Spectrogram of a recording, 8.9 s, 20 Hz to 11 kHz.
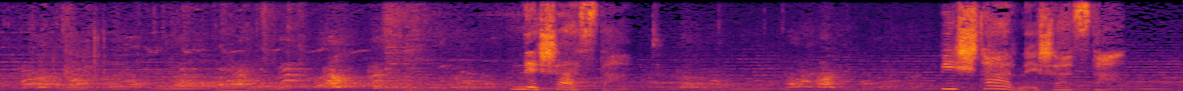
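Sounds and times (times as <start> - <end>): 
several dogs barking and whimpering in an echoing space: 0.0 - 7.0
speech: 3.9 - 4.7, 7.1 - 8.5.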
